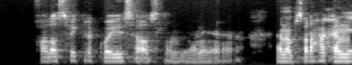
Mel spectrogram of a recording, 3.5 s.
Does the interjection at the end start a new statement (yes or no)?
no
